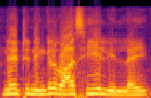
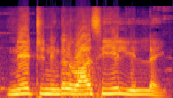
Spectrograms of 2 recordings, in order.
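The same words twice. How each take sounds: Both takes have the same delivery.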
